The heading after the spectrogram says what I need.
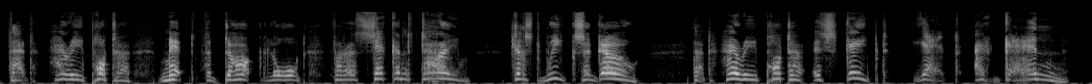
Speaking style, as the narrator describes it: he said hoarsely

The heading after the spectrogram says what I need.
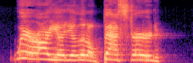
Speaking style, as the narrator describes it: the Santa also yells out

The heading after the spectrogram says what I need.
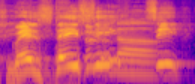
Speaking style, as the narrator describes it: I cried

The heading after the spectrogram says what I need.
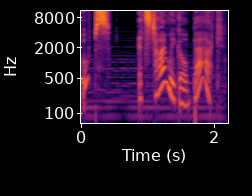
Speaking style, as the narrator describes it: yelped Dao

